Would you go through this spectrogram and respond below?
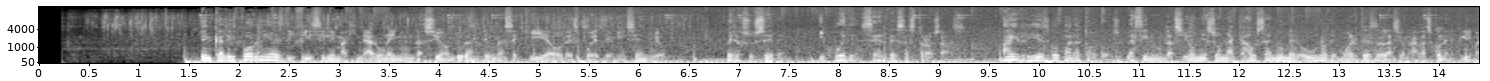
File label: Flood Radio PSA Spanish; Flood Risk Management Program; Education and Outreach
